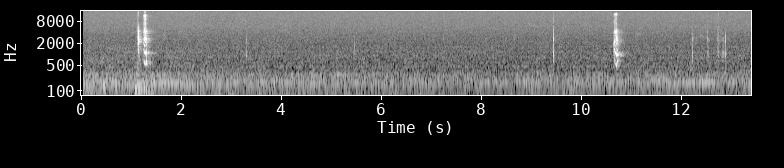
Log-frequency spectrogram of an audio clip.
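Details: Two sharp, brief hiccup sounds, spaced several seconds apart in a quiet room.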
